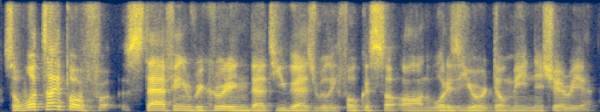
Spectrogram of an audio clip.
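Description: A man's voice: medium pitch, fairly even intonation, normal speed. A man hosting a podcast interview, upbeat and encouraging as he asks questions. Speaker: podcast host.

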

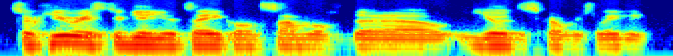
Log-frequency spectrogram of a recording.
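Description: A man's voice: medium pitch, level tone, quick pace. Interviewer, male, from Kazakhstan, loose conversational questions full of fillers, slightly muffled remote audio. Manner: loose, lots of fillers and restarts. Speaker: interviewer, investor. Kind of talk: casual interview.

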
